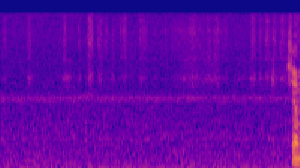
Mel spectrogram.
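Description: Quiet snooker arena room tone with a few faint small ticks and rustles over a faint steady high whine; a man's voice starts right at the end.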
